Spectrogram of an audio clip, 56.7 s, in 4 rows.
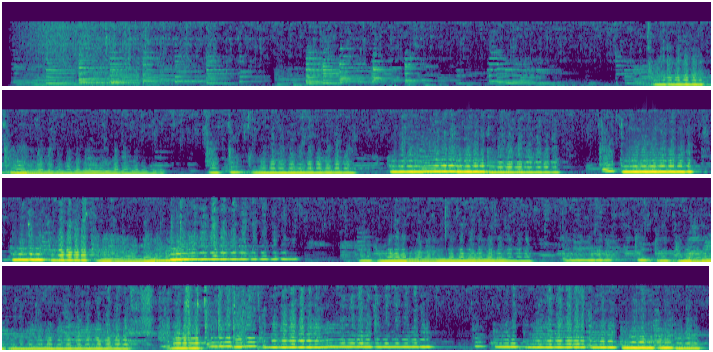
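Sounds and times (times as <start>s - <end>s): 
flute: 0.2s - 56.6s.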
